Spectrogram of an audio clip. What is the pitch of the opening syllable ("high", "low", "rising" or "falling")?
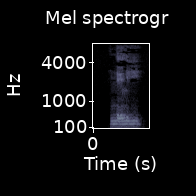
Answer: low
